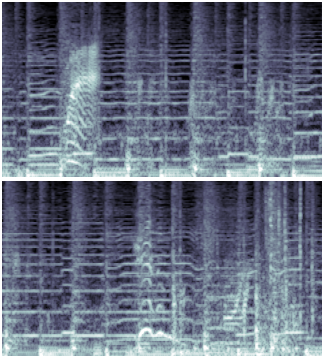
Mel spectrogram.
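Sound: duck quacking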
